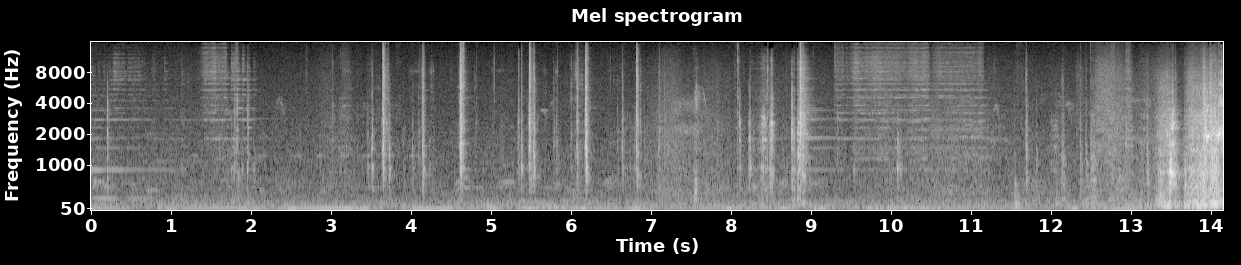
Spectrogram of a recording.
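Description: Handling noises on the record changer of an old television-radio-phonograph console: light rubbing and a scattering of sharp clicks. Near the end comes a louder sliding rumble as the changer's pull-out drawer is pushed shut.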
